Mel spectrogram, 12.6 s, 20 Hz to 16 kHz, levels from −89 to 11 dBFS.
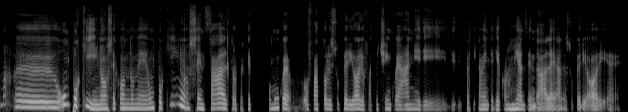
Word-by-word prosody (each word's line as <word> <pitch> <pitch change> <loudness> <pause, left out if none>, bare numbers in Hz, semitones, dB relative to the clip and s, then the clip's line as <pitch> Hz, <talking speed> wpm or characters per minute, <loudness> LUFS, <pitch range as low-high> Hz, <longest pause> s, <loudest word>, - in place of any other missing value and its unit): Ma, 275 +1 -12
uhm, 185 -2 +5
un 275 +2 +5
pochino, 145 - +4
secondo 150 +1 -1
me, 145 -1 0
un 160 +3 +1
pochino 220 - 0
senz'altro, 150 -1 -1
perché 130 +2 -11 0.3
comunque 150 0 0 0.2
ho - - -6
fatto 145 +2 -3
le 140 - -2
superiori, 140 0 -1
ho - - -4
fatto 125 +1 -17
5 140 0 -5
anni 135 +1 -4
di 65 - -11
di - - -16
di - - -26
praticamente 135 -1 -6
di 130 - -6
economia 135 +2 +2
aziendale 65 - -1
alle - - -7
superiori 65 -1 -4
e - - -15
145 Hz, 140 wpm, -30 LUFS, 135-160 Hz, 0.3 s, uhm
